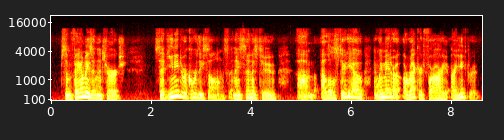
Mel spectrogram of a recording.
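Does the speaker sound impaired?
Yes: spasmodic dysphonia; voice disorder; voice grabs when talking, more talking brings more hoarseness, singing less hard than talking.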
